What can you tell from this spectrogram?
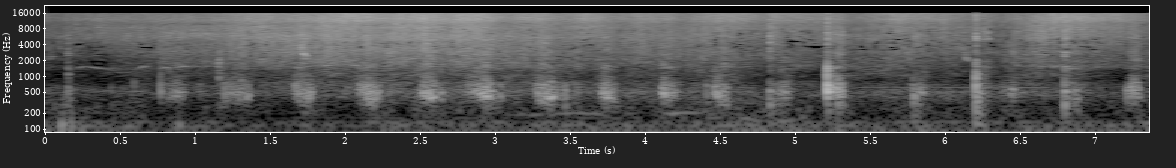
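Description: Perforated metal ladle stirring and scraping a thick tomato-onion masala in a metal kadai over a wood fire, in an even rhythm of about two strokes a second. In the second half come a few sharper knocks of the ladle against the pan, the loudest about five seconds in. A faint sizzle of the masala frying with freshly added ginger-garlic paste runs underneath.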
